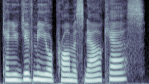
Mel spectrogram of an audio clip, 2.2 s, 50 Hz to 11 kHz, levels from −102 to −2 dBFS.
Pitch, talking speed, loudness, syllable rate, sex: 220 Hz, 215 wpm, -15 LUFS, 4.8 syllables/s, female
